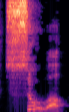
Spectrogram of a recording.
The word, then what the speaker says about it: suo: So possessive pronouns in Italian have usually have two syllables, right? The second syllable is really a semivowel, so you'll see it written over 1 note. You actually have to make 2 notes, right? The U is longer than the O, so watch again.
